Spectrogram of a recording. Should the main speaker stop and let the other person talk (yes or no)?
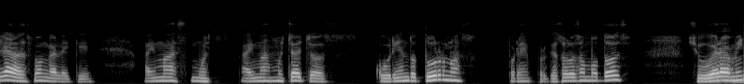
no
